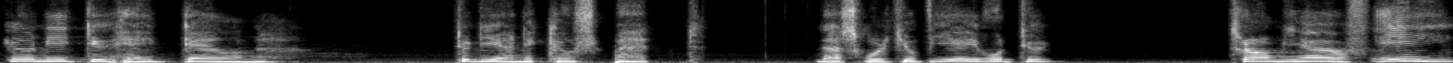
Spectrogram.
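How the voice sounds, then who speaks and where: A man puts on a character voice with a high pitch at a moderate pace. He leaves long, frequent pauses. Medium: game stream.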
